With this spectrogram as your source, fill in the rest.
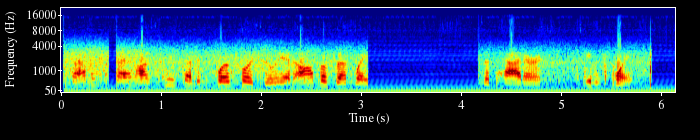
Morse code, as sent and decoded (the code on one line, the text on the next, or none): none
